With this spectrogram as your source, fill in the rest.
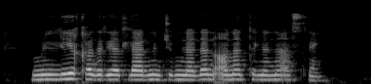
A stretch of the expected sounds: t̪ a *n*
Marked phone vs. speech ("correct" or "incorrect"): incorrect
